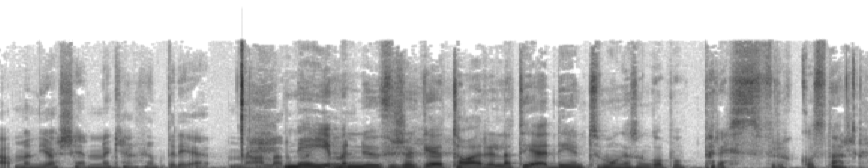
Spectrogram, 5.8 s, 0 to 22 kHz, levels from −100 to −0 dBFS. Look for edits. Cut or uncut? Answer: uncut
